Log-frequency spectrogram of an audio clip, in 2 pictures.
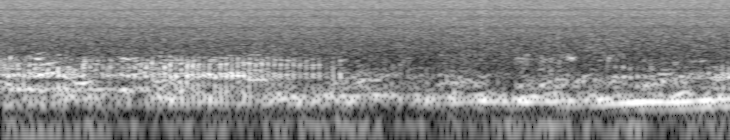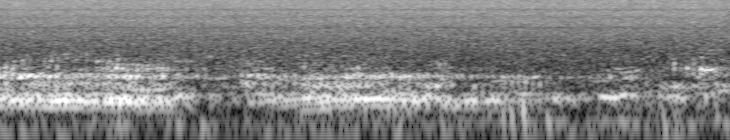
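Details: Sea lion. A sea lion roars in a low, gravelly drone, the hoarse sound rising and falling in loudness for several seconds. The throaty rumble barely pauses, with a soft dip before it builds again.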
